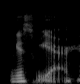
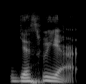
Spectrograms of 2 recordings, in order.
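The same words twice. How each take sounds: First: Whispered yes we are; whispered echo. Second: Said in the usual way. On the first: Shown as a demonstration. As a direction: whisper it back softly. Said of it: "repeat whispered". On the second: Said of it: "repeat, then whisper".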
